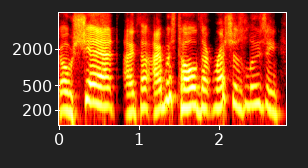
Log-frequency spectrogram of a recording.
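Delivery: high, startled parody of Trump; mock Trump. Trump realizing Russia isn't losing, mock startled voice. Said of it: "then Trump is like".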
